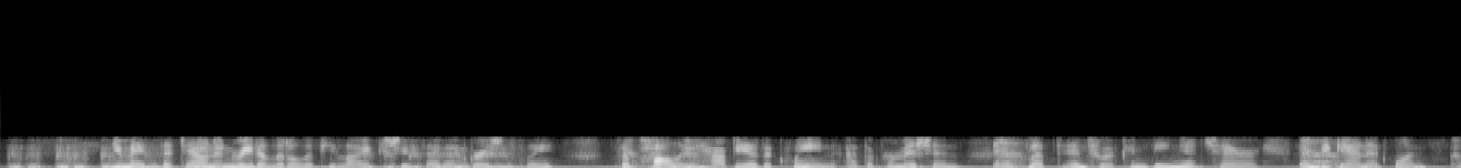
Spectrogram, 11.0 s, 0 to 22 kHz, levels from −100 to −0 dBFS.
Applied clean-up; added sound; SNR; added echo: none; Cough; 7 dB; none.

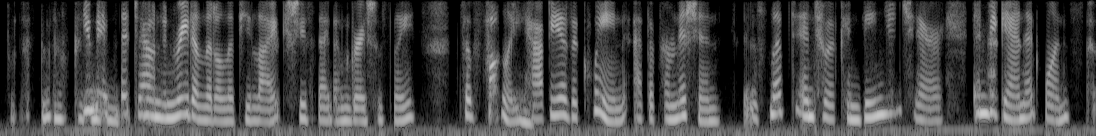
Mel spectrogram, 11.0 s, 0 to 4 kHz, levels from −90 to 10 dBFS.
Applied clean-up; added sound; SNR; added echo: neural diffusion model UNIVERSE++.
